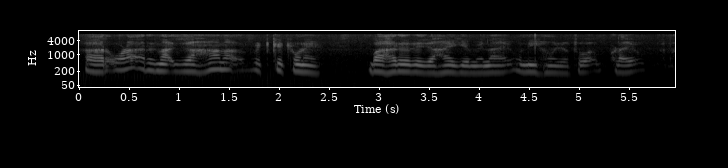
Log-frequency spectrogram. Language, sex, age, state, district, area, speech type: Santali, male, 45-60, Jharkhand, East Singhbhum, rural, spontaneous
